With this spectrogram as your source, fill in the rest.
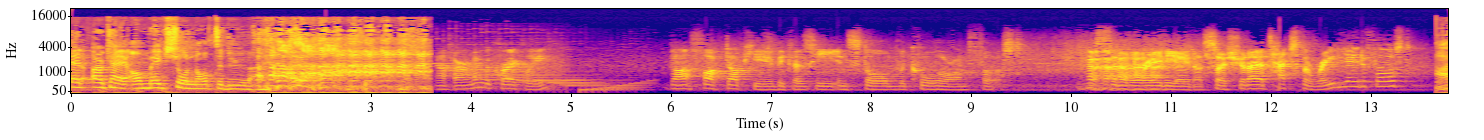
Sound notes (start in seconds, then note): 1.8 laugh; 2.0 mystical music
